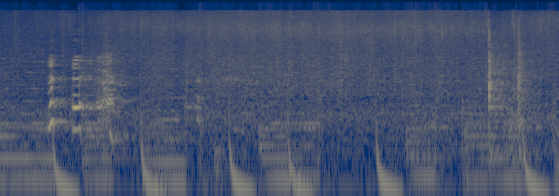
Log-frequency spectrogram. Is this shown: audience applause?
no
